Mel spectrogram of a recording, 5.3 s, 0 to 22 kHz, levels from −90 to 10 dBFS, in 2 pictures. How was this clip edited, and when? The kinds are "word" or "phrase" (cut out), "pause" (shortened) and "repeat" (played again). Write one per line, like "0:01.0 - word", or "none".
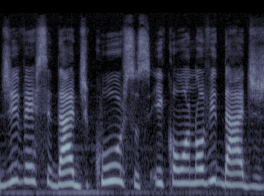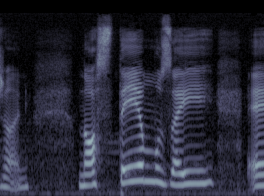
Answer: none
